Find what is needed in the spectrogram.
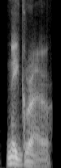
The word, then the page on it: Negro: British English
